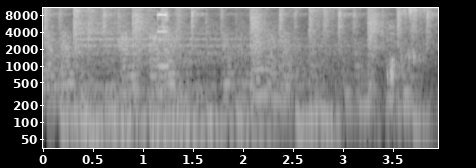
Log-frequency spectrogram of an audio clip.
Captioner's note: dramatic music; machine beeps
